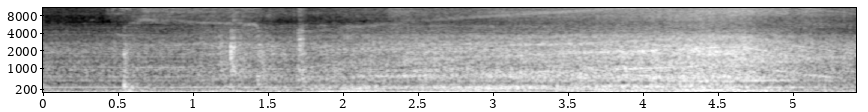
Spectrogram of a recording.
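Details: Diesel truck (NAWMA FOGO 3520) pulling away, engine rumble with sharp raspy puffing; suspected exhaust leak, not confirmed.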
